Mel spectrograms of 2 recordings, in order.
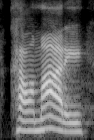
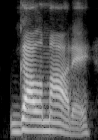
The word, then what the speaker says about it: calamari: Instead of calamari, you got galamade. Galamad, they'll say.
